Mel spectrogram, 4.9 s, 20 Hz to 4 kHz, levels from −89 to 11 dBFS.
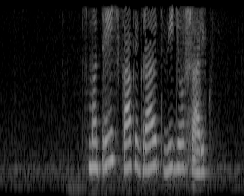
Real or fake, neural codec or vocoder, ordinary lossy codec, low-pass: real; none; AAC, 16 kbps; 3.6 kHz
